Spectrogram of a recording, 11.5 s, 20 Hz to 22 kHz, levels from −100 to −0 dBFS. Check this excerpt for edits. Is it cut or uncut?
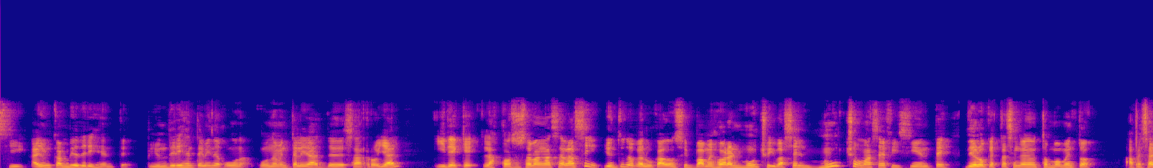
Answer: cut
